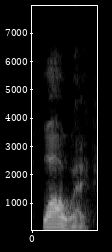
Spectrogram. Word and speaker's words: Huawei: Well, this reminds me a lot of I know I'm going to say the name wrong. Huawei situation. It's Huawei.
